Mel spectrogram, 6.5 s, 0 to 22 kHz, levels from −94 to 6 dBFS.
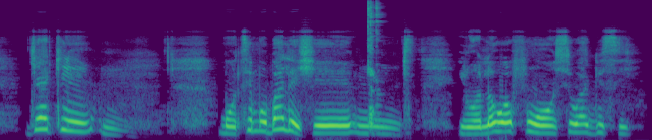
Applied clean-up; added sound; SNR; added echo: neural mask model Resemble Enhance denoiser.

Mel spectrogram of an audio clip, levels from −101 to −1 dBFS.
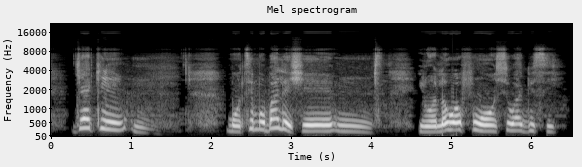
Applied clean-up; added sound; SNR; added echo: none; none; none; none.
